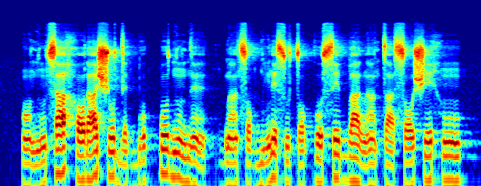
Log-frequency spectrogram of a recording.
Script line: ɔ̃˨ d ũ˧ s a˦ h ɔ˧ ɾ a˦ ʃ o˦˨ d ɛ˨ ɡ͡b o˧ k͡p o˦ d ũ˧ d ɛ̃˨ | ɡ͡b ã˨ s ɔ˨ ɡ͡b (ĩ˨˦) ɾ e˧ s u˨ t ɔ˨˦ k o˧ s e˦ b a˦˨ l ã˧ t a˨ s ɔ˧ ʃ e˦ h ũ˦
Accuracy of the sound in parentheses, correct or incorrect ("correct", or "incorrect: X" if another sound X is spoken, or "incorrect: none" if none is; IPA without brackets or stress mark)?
correct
